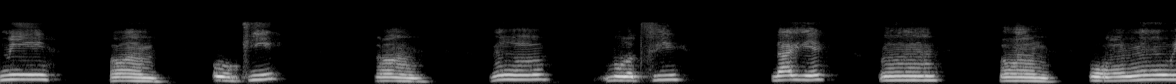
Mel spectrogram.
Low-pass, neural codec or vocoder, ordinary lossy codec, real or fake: none; codec, 16 kHz, 1.1 kbps, Voila-Tokenizer; none; fake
